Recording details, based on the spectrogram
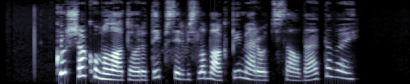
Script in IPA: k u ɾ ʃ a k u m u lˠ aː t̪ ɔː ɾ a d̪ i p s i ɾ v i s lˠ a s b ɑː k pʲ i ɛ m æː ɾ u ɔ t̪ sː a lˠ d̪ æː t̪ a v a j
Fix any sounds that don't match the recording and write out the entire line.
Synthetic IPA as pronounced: k u ɾ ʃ a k u m u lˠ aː t̪ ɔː ɾ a t̪ i p s i ɾ v i s lˠ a b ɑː k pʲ i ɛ m æː ɾ u ɔ t̪ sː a lˠ d̪ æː t̪ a v a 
